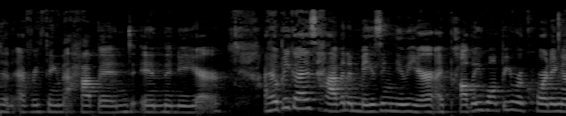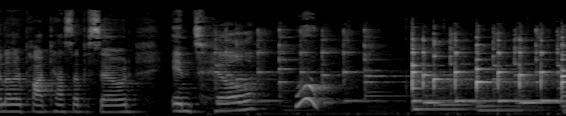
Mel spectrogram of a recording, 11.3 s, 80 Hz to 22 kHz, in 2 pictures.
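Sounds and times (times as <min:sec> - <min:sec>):
speech: 0:00.0 - 0:09.2
mobile phone ringtone with bright electronic melody: 0:08.2 - 0:11.3.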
